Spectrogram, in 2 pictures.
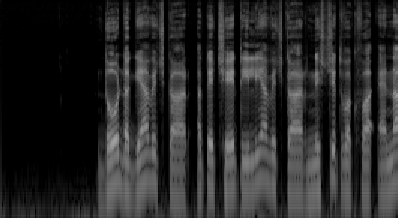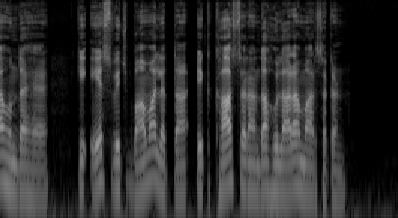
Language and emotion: Punjabi, neutral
